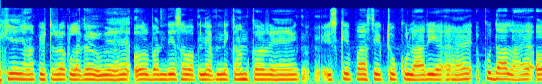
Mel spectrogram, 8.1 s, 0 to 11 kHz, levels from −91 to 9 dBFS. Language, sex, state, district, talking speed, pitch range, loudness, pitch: Hindi, male, Bihar, Araria, 190 wpm, 190-205 Hz, -12 LUFS, 195 Hz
